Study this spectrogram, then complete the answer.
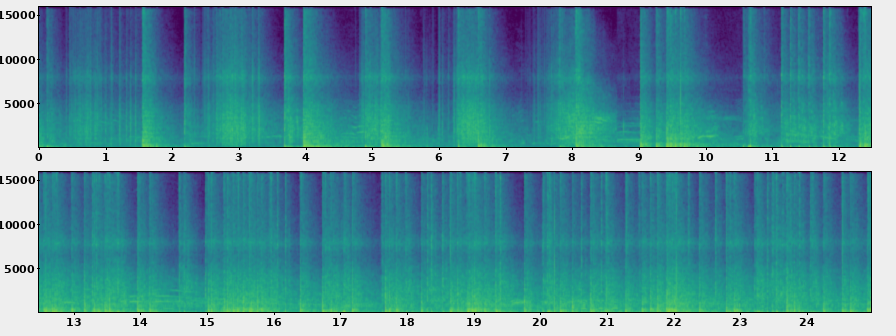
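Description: Fireworks burst with loud bangs and booms.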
